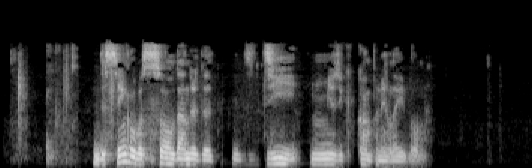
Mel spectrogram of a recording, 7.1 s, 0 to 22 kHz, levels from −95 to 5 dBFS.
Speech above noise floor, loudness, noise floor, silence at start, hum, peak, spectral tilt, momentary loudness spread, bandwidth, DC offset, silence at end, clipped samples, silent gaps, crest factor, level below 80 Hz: 67 dB; -15 LUFS; -82 dBFS; 0.25 s; none; 0 dBFS; -4 dB/octave; 19 LU; 8 kHz; under 0.1%; 1.45 s; under 0.1%; none; 16 dB; -56 dBFS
